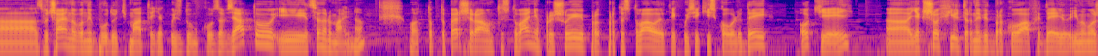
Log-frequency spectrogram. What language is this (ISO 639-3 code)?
ukr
